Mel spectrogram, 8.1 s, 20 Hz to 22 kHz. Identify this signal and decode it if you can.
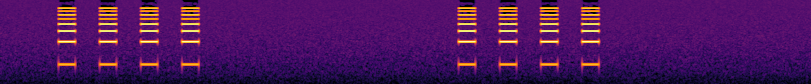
Beep code, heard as beeps from a small speaker, played twice, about 960 Hz. 4 short. In AMI BIOS tables: system timer failure; in Dell tables: memory read or write failure.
